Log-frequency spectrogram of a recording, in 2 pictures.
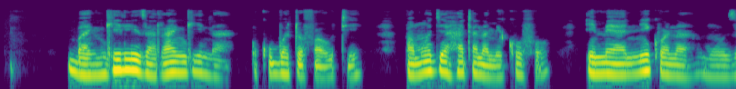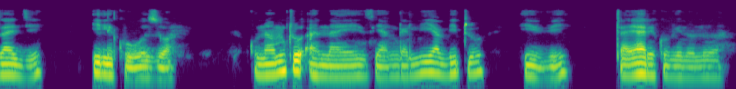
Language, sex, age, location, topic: Swahili, male, 25-35, Nairobi, finance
